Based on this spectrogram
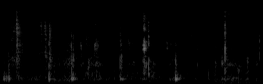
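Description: Chewing and biting into a doughnut: a run of soft, crunchy mouthfuls in an uneven rhythm, fairly faint, with no talk over them.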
